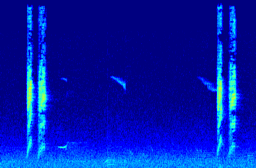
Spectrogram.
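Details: Blue-mantled crested flycatcher giving two pairs of quick, scratchy, very high notes about four seconds apart, with faint thin whistles from other birds in between against a soft background hiss.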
